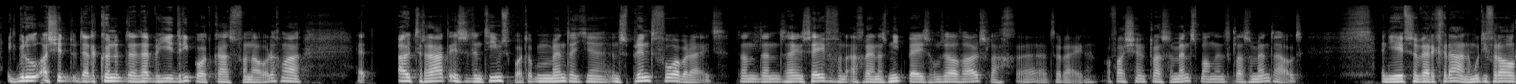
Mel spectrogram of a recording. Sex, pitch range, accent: male, 120-140 Hz, Dutch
